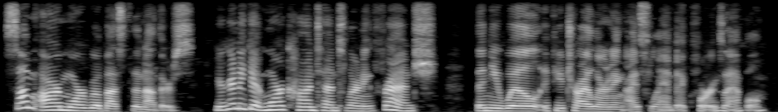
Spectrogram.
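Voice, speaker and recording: A woman's voice: medium pitch, lively intonation, normal speed, a bit bright, dry recording. Dry-voiced woman librarian explaining. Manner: friendly, clear explainer. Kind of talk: screen-recorded tutorial walkthrough.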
